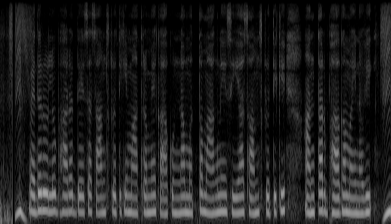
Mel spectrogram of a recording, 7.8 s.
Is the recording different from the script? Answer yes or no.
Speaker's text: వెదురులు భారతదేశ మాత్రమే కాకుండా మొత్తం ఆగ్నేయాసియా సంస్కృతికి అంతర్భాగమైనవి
yes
